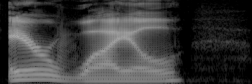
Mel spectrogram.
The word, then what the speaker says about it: erewhile: I guess you have to emphasize the second syllable again. Erewhile.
